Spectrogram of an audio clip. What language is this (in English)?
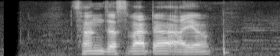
Nepali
